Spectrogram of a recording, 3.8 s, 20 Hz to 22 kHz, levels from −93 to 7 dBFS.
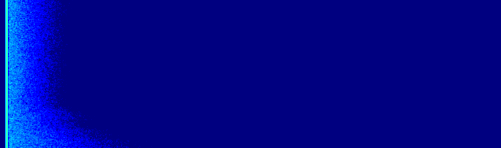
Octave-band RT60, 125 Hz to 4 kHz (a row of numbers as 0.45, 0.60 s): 1.9, 2.0, 1.8, 1.8, 1.5, 1.2 s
